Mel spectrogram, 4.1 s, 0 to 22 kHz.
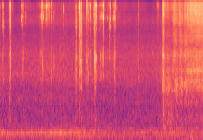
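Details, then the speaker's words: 2009 Toyota Avanza 1.3 G manual, about 130,000 km, used car inspection start after checking oil level; keys rattle, engine catches at once and settles into steady idle without stumbling; normal engine start. "mobil yang bagus dianya lainnya langsung jreng"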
